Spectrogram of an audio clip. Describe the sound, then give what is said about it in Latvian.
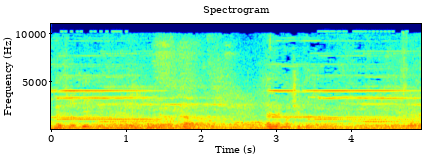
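A parliament voting bell rings steadily for the whole stretch, called before a vote on confirming a Riga Regional Court judge, a continuous metallic electric ring with bright high overtones, while a low murmur of voices carries on underneath. “Lūdzu zvanu.”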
